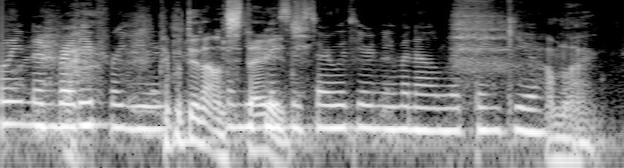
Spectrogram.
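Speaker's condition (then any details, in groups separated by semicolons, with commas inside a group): No condition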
